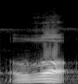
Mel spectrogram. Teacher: Huruf ghain ketika diucapkan nafas tidak dialirkan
